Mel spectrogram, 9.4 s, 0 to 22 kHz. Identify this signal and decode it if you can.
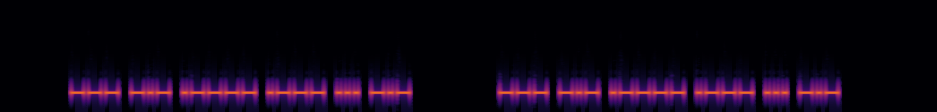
Morse code, heard as a keyed tone, about 28 wpm, 700 Hz. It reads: OK1JSK OK1JSK
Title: DXCC-100 Call Signs - 6 Characters - Repeated 2x - 28wpm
